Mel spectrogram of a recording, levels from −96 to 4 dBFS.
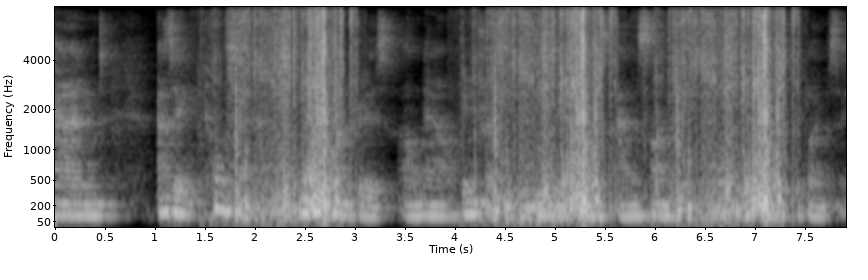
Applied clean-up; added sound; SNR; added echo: none; Scissors; -5 dB; reverberation time 0.5 s.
